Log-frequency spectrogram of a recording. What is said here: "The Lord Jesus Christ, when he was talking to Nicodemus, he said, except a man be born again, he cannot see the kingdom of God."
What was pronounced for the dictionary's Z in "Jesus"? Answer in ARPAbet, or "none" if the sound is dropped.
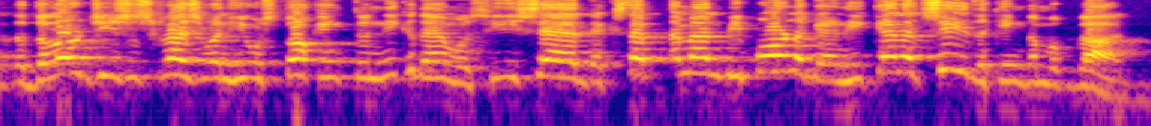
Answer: S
